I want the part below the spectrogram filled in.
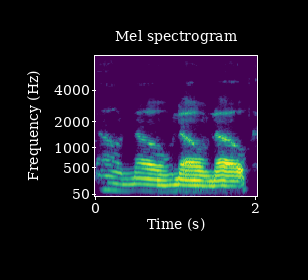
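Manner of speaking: low, hushed muttering to himself; mock-whispered dread under the breath; whispering. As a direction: drop very quiet and low. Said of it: "He's just whispering it".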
